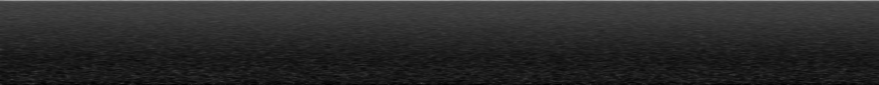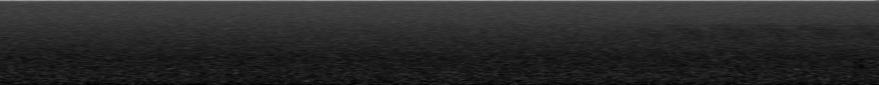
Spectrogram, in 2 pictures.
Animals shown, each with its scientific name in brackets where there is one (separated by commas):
Ovenbird (Seiurus aurocapilla)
